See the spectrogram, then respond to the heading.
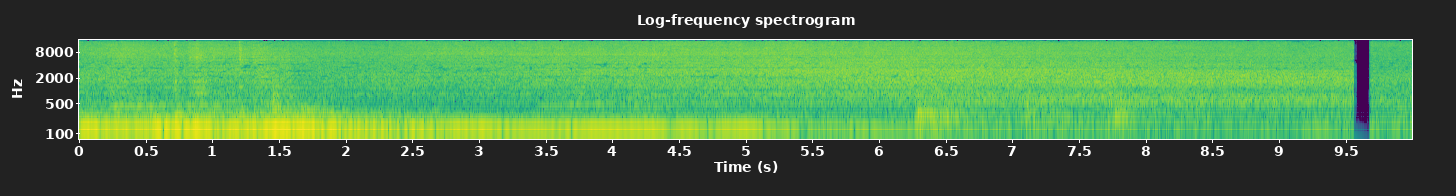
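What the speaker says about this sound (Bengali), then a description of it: "এবার এটাকে খানিকক্ষণ নাড়াচাড়া করবো। ভাজা ভাজা হয়ে গেলে এটাকে নামিয়ে দেবো।" Mixed vegetables stir-fry in a pan, giving a loud, continuous hiss and sizzle with a low steady hum beneath and faint stirring scrapes, ending in a brief cutout; no voices.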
